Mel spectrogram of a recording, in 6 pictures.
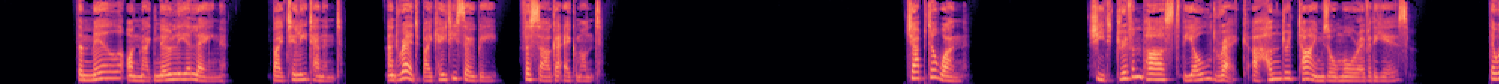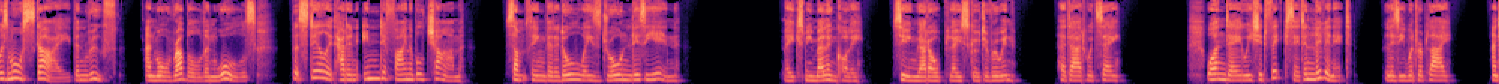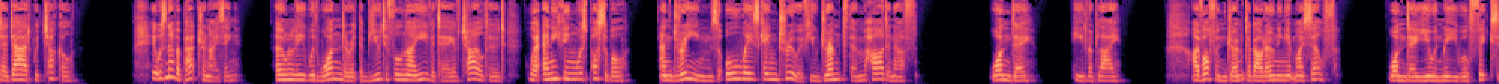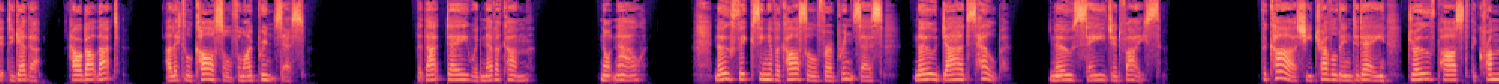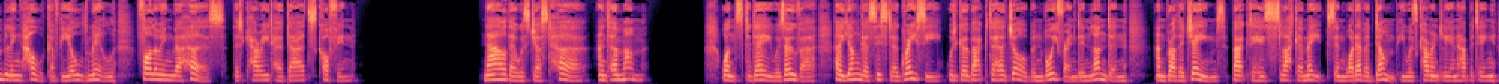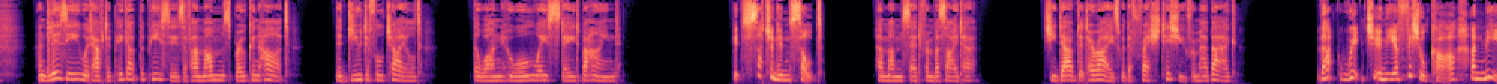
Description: The Mill on Magnolia Lane – Ljudbok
